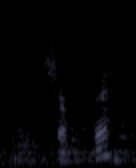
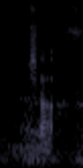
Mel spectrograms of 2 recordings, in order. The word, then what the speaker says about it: Chartres: Chartres? Shit, dude, that's not how you say it. Chartres. It's how it's supposed to be said.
